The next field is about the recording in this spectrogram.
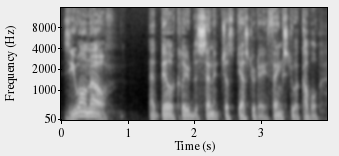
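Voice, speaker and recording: A man's voice: deep voice, very animated, brisk, a little mellow, slightly rough, dry recording, clean studio sound, heavily acted. A man playing a fervent, aggrieved patriotic political commentator in an audio drama, with an impassioned, oratorical delivery. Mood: insinuating, sardonic.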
